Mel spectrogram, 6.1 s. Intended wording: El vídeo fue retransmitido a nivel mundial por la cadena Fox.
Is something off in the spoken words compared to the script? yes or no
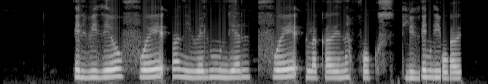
yes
